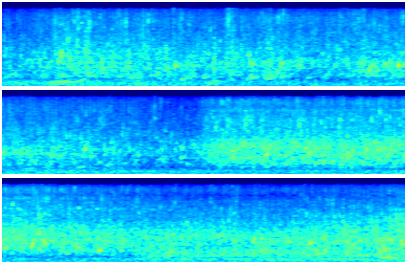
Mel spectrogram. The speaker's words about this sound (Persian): روی ورودی تونل از اونجا آب بیرون میاد. علی توی تونله. از سقف تونل آب پایین میریزه.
